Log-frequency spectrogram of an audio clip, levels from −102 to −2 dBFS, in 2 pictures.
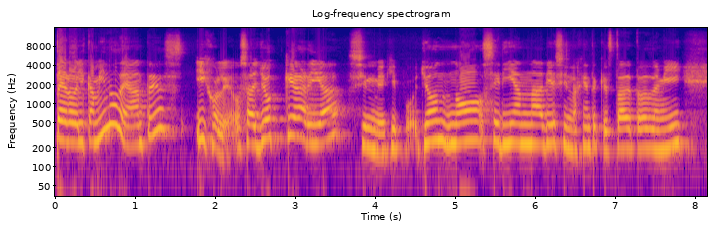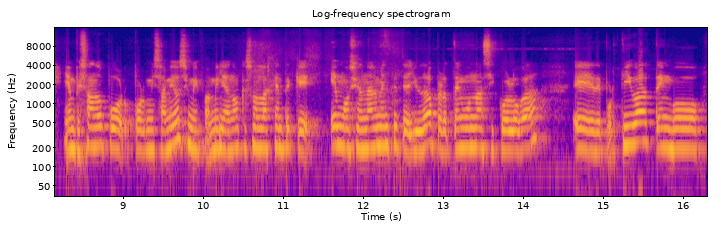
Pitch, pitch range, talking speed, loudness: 215 Hz, 195-245 Hz, 185 wpm, -22 LUFS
